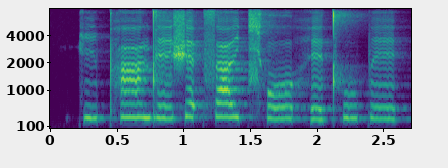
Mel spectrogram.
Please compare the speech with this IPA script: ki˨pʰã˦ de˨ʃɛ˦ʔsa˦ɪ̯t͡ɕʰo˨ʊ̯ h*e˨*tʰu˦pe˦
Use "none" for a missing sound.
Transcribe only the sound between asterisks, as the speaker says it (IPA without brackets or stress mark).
e˨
